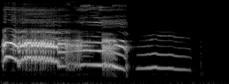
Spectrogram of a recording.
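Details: Japanese bantam rooster, katsura or ginsasa variety, heard mid-crow: a loud rasping held note that drops, a short slurred syllable, then a softer, cleaner descending tail note after a tiny gap.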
